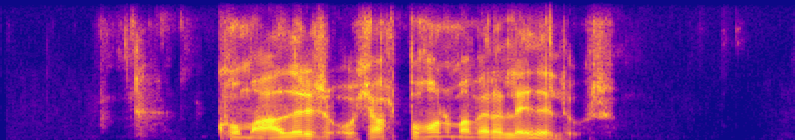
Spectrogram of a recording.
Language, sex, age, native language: Icelandic, male, 40-49, Icelandic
